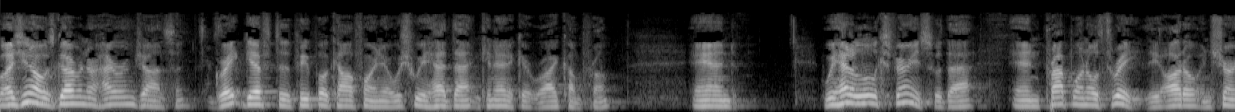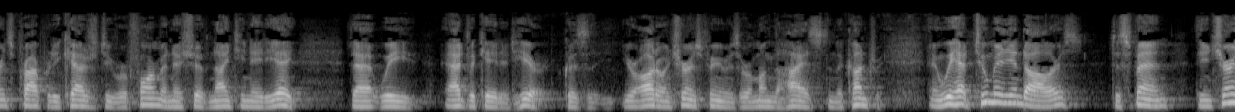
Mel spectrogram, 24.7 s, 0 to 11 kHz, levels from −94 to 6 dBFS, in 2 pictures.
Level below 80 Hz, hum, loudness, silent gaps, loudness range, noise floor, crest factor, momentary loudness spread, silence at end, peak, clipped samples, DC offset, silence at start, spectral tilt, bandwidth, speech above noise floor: -70 dBFS; none; -28 LUFS; none; 4 LU; -61 dBFS; 20 dB; 14 LU; 0 s; -8 dBFS; under 0.1%; under 0.1%; 0 s; -7 dB/octave; 7.8 kHz; 34 dB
